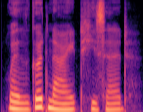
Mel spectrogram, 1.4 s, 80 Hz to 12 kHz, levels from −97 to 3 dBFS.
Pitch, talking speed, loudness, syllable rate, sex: 190 Hz, 210 wpm, -18 LUFS, 4.4 syllables/s, female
